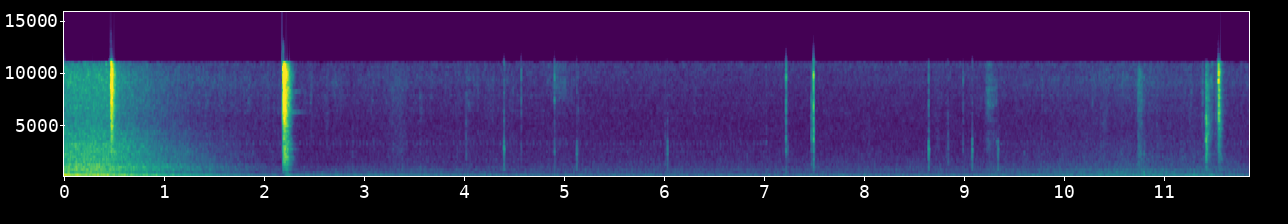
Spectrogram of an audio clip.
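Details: Vintage Brentwood box fan rescued from the trash, first real run after a slow startup: steady low hum at full speed with scattered light ticks and faint scraping.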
